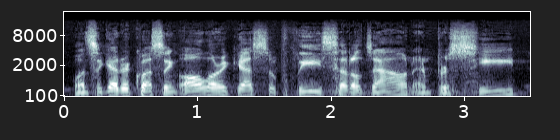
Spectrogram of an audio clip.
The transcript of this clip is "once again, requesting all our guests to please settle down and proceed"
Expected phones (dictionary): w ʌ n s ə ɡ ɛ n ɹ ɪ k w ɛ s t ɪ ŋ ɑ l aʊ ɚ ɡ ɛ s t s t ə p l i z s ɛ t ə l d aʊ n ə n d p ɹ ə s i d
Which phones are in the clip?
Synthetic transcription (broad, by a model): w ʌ n s ə ɡ ɛ n ɹ ɪ k w ɛ s t ɪ ŋ ɑ l aʊ ɚ ɡ ɛ s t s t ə p l i z s ɛ t l d aʊ n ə n p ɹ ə s i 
